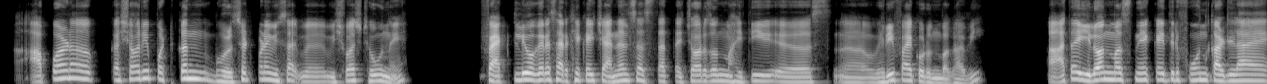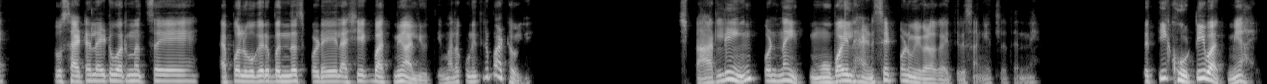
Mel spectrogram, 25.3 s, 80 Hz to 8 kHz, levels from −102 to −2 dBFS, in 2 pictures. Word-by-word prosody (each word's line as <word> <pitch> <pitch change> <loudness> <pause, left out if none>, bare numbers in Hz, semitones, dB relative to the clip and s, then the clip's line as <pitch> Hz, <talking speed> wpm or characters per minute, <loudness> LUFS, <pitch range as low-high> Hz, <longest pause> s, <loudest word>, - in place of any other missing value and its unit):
आपण 225 +2 0 0.4
कश्यावरही 200 +5 0
पटकन 215 +3 +3 0.2
भोळसटपणे 155 +8 0
विसा 175 0 -1
अ, 165 - -1 0.3
विश्वास 165 +7 -2
ठेवू 160 0 0
नये. 140 +1 -1 0.8
फॅक्टली 145 +6 +5
वगैरे 185 0 +4
सारखे 180 -1 +1
काही 170 0 +2
चॅनेल्स 165 +2 +2
असतात, 155 -3 -3
त्याच्यावर 155 +3 -1
माहिती 150 0 -2 0.2
अ, 130 -1 -1
स 125 0 -13
अ, 125 -1 -5
व्हेरिफाय 170 +8 +2
करून 125 -6 -1
बघावी. 105 - -6 0.7
आता 205 - +2
इलॉन 185 +1 +6
मस्कने 185 0 +1
एक 185 - -3
काहीतरी 185 0 +1
फोन 180 +1 -1
काढला 165 0 +4
आहे, 165 -1 +2 0.5
तो 150 - -5
सॅटलाईटवरनच 160 +1 -1
आहे. 155 -1 -1 0.3
Apple 145 +3 -1
वगैरे 150 +1 +1
बंदच 150 +1 0
पडेल, 145 0 -1
अशी 135 +3 -2
एक 150 0 -5
बातमी 140 0 0
आली 100 -10 +2
होती. 85 +3 -15
मला 120 +5 -6
कोणीतरी 140 - -6
पाठवली. 235 - -4 1.5
STARLINKपण 160 - -2
नाही 160 -6 +1 0.2
मोबाईल 155 +6 +2
हॅन्डसेट 135 +5 -3
पण 165 -3 -2
वेगळा 110 -6 -1
काहीतरी 95 0 -11
सांगितलं 105 +2 -18
त्यांनी. 115 +3 -19 1.1
तर 150 - -4
ती 225 - +2
खोटी 190 +6 +3
बातमी 140 - +3
आहे. 125 -6 -6
155 Hz, 140 wpm, -26 LUFS, 135-175 Hz, 1.5 s, इलॉन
